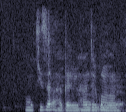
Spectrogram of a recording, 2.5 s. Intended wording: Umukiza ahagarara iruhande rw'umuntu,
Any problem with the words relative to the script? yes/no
no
